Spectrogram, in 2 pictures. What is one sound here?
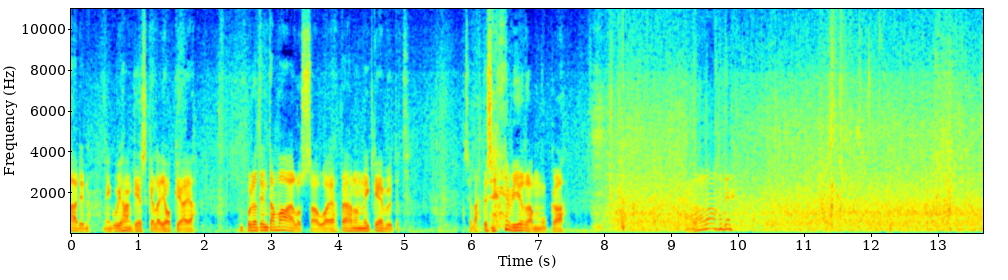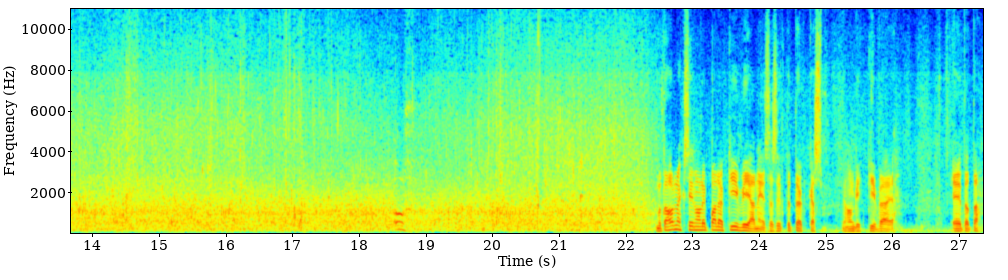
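A young man talks calmly and close by, outdoors.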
